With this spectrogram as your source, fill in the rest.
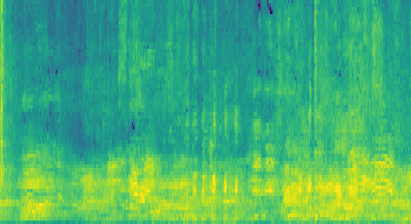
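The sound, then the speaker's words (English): A church audience at Cornerstone calls out guesses of the most common first name all at once, a loud, overlapping jumble of shouts with no single voice standing out, sustained for several seconds. “I can't even hear what you guys are saying.”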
